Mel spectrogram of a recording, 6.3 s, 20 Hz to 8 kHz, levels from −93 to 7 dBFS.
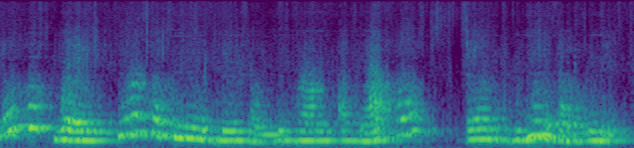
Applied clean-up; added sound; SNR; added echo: neural separator model SepFormer DNS4.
